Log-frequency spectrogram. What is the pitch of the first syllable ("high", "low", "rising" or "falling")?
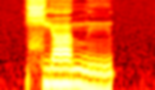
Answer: high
